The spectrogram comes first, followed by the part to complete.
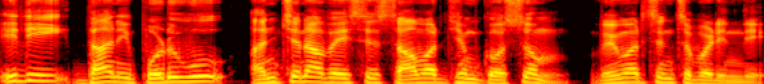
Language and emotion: Telugu, neutral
